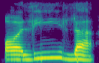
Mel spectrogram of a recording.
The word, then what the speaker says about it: قليلا: قليلا Yes, now hear yourself the way you are pronouncing the la, the ah sound, the lightness in it.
